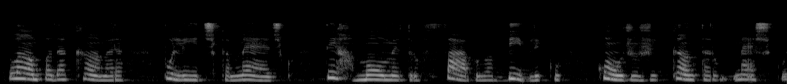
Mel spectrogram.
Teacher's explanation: todas que têm a antepenúltima forte, que tem a tônica na antepenúltima, ela é acentuada. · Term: proparoxítona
